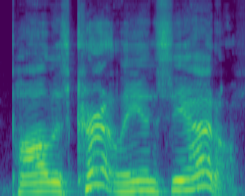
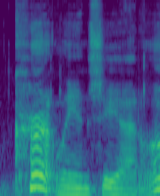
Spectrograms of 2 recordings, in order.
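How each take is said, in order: First: Said in the usual way. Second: Softer, lower echo of the line; murmured aside while reading; quiet repeat. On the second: Real, not acted. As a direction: repeat it half to yourself. Repeats the location to himself.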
